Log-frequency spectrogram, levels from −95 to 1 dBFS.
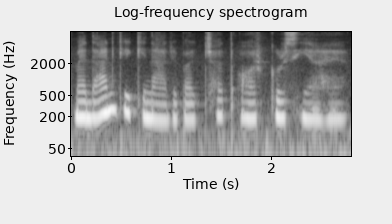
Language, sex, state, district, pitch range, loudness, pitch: Hindi, female, Jharkhand, Ranchi, 180-205 Hz, -16 LUFS, 190 Hz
